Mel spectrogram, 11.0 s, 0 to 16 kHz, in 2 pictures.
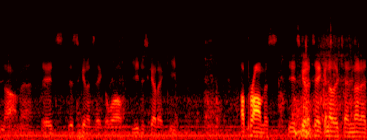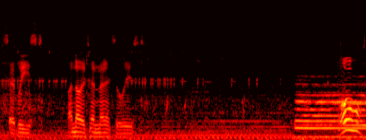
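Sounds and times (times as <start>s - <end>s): faint low hum: 0.0s - 11.0s.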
